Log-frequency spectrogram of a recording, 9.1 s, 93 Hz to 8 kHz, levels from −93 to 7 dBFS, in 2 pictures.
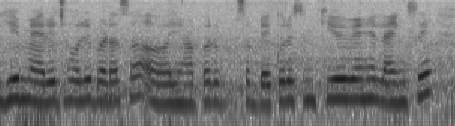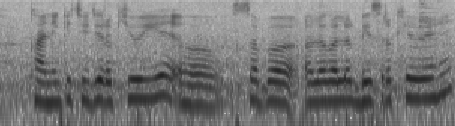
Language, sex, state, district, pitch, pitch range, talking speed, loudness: Hindi, female, Punjab, Kapurthala, 230 Hz, 220-245 Hz, 190 wpm, -16 LUFS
